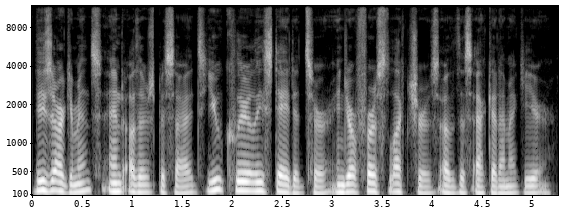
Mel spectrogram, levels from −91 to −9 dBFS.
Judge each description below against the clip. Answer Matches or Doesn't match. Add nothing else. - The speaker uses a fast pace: Doesn't match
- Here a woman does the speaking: Doesn't match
